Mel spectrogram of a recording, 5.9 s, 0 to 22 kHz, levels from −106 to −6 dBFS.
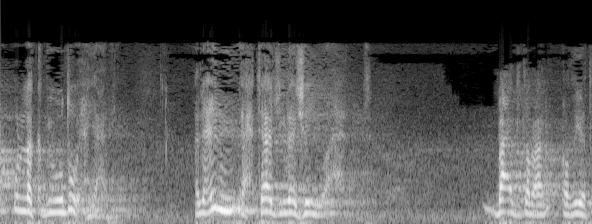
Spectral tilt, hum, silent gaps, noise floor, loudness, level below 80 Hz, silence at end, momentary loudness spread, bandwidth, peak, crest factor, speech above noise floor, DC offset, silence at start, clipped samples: -6.5 dB/octave; none; none; -46 dBFS; -19 LUFS; -42 dBFS; 0 s; 20 LU; 10 kHz; -2 dBFS; 18 dB; 28 dB; under 0.1%; 0 s; under 0.1%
